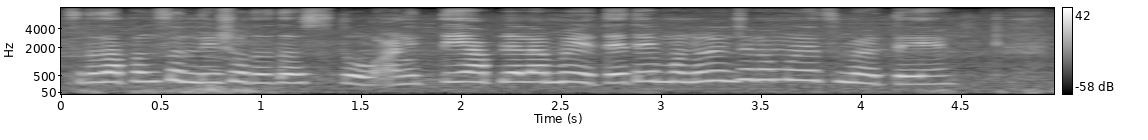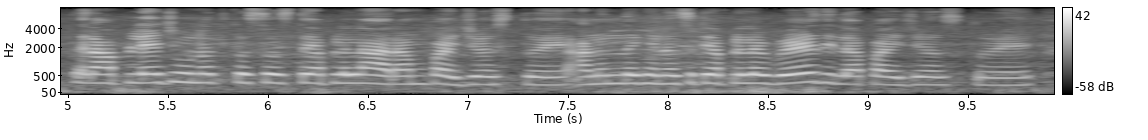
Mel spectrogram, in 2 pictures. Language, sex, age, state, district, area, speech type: Marathi, female, 30-45, Maharashtra, Sangli, urban, spontaneous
